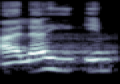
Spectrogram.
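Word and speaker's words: عليهم: Ya, itu bacanya salah tuh kalau begitu. Alaihim. Harusnya alaihim, begitu. Ghairil maghdubi alaihim, begitu bacanya. Orang baca ghairil maghdubi alaihim. Nah, gitu. Kenapa dia bacanya i? Karena apa susah? Karena huruf H, hak besar, itu tenggorokannya paling jauh dari bibir.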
